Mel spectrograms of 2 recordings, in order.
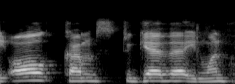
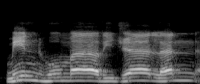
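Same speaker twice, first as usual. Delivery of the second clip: slow, drawn-out chant; measured Quranic model reading; tajweed recitation; 2 semitones higher, 4 dB louder, slower than usual. Shown as a demonstration. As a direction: recite slowly, sustaining each long vowel. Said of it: "the lam you can see is staggered".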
